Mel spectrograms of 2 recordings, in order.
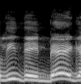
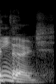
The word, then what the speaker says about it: Lingard: As informações do Lindenberg, a a pronúncia tá certa? Lingard.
